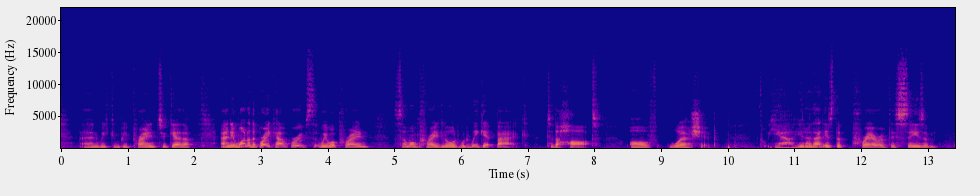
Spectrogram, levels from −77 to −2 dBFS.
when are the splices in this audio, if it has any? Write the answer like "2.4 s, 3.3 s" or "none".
none

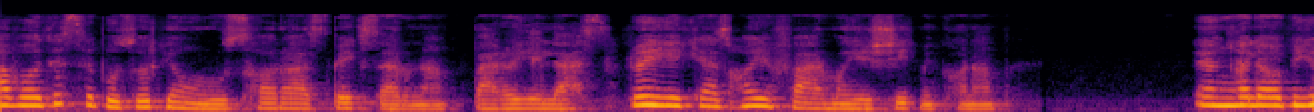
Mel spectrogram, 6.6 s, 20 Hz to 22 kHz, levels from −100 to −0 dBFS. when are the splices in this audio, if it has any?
1.6 s, 2.3 s, 3.0 s, 3.6 s, 4.6 s

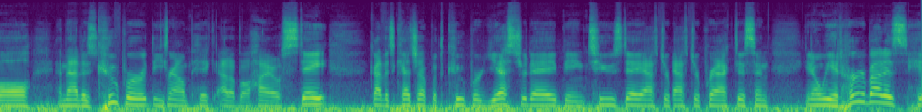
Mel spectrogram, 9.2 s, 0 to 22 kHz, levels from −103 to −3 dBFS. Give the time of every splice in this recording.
1.0 s, 1.7 s, 3.9 s, 6.7 s

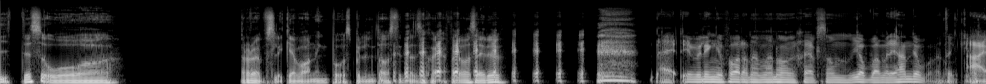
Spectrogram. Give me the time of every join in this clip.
none

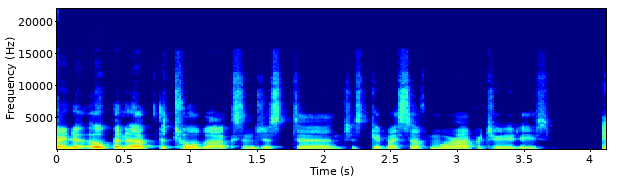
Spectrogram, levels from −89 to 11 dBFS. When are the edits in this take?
none

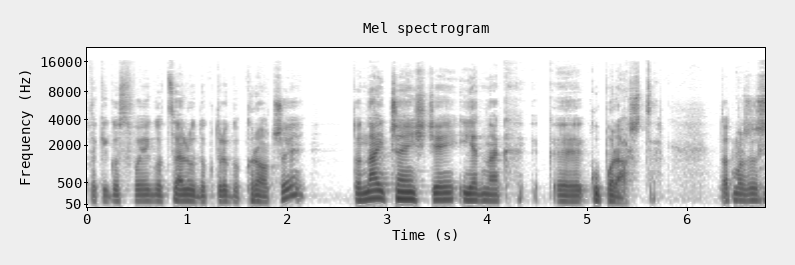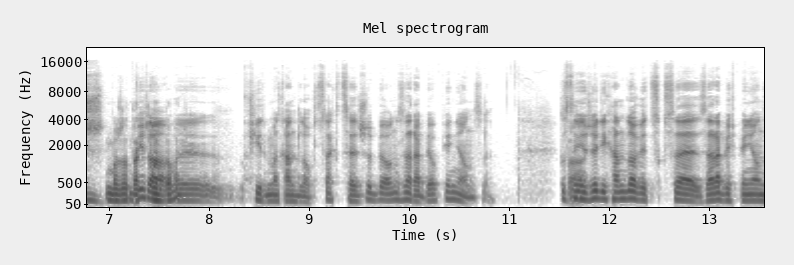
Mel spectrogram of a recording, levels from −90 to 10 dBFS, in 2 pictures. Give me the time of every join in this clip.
5.0 s, 6.4 s, 7.4 s, 8.3 s, 8.7 s, 11.5 s

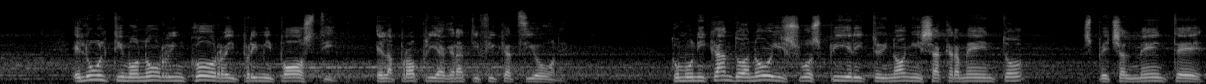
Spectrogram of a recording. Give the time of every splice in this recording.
none

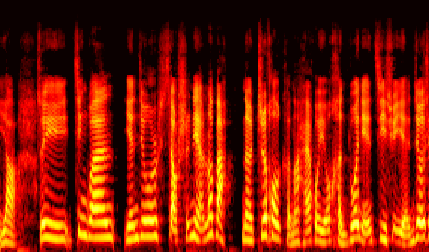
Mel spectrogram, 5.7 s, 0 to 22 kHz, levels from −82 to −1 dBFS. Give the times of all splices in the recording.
3.1 s

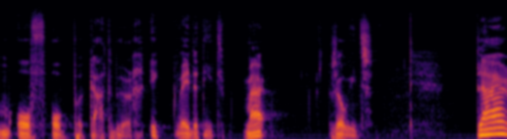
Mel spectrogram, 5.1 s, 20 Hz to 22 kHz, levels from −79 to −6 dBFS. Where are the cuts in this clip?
none

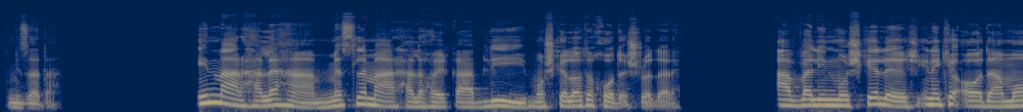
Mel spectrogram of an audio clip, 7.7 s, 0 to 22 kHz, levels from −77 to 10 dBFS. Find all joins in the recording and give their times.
none

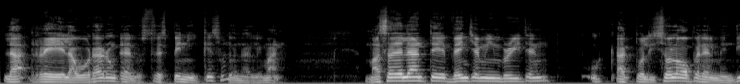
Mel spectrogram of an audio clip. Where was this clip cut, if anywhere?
1.2 s, 2.3 s

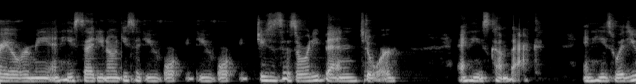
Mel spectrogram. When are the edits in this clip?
1.2 s, 2.0 s, 3.6 s

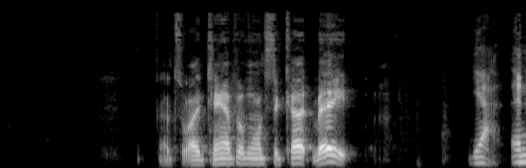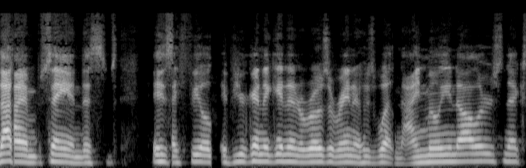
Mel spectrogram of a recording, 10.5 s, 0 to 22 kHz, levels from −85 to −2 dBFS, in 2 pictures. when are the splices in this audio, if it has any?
5.4 s, 7.0 s, 7.4 s, 9.2 s

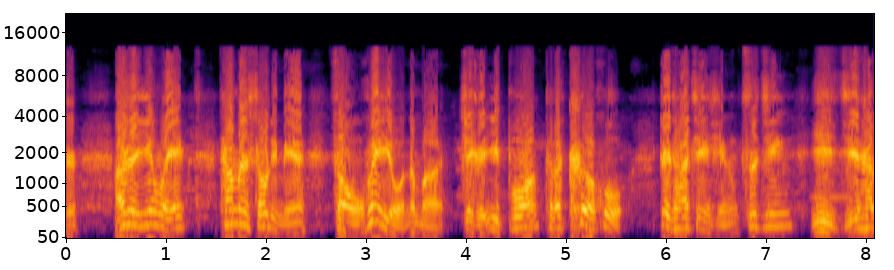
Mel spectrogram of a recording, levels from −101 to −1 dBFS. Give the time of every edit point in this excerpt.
3.8 s

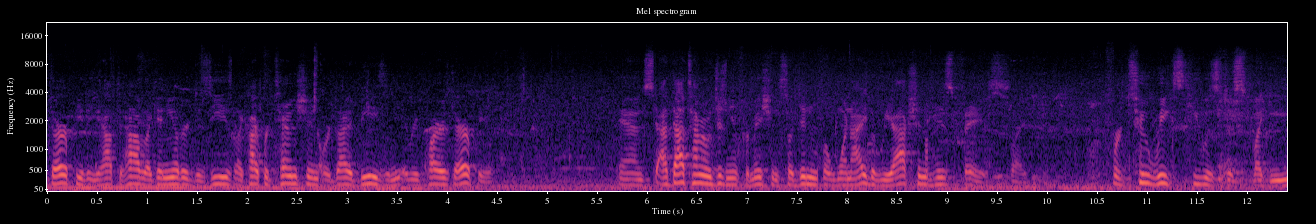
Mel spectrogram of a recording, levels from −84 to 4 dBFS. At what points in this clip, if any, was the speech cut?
1.8 s, 2.7 s, 4.0 s, 6.1 s, 6.8 s, 7.7 s, 8.2 s, 8.8 s, 10.6 s

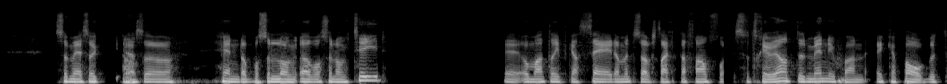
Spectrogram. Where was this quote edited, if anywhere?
7.2 s

